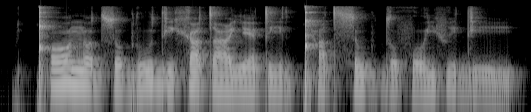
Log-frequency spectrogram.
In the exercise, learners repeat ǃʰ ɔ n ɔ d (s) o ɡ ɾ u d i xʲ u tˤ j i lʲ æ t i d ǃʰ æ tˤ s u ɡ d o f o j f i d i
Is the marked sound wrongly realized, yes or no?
no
